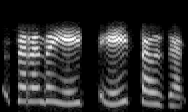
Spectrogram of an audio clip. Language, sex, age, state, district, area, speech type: Kannada, female, 18-30, Karnataka, Chamarajanagar, rural, conversation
